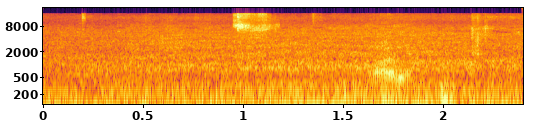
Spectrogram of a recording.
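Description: Steady low rumble of road traffic, with no distinct events standing out.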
